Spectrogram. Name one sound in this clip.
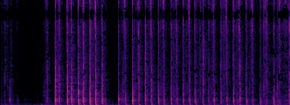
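Playing cards are shuffled with quick, dry flicks.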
